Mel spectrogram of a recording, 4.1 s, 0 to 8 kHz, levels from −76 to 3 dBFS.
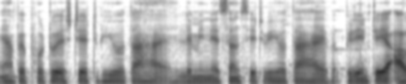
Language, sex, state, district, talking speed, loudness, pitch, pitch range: Hindi, male, Bihar, West Champaran, 205 wpm, -21 LUFS, 105 Hz, 100-110 Hz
